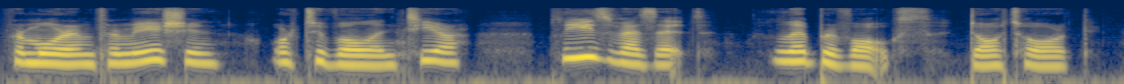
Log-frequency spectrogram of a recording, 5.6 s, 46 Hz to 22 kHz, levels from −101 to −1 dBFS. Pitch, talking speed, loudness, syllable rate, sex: 220 Hz, 115 wpm, -17 LUFS, 4.7 syllables/s, female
